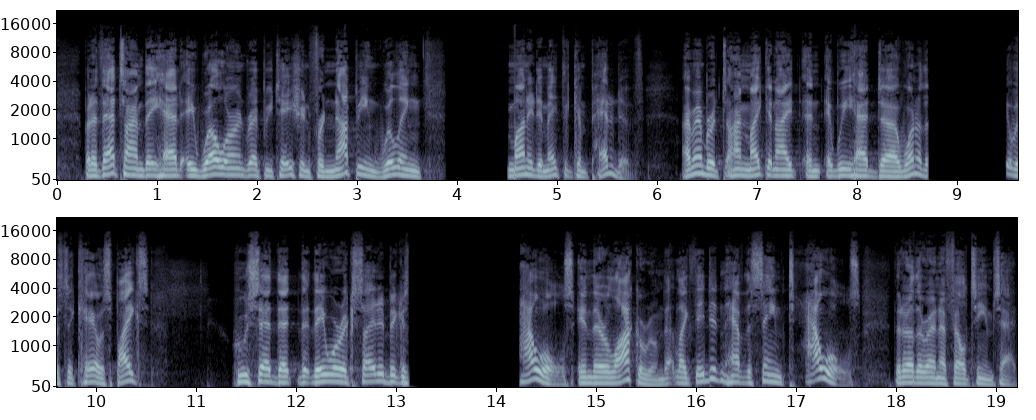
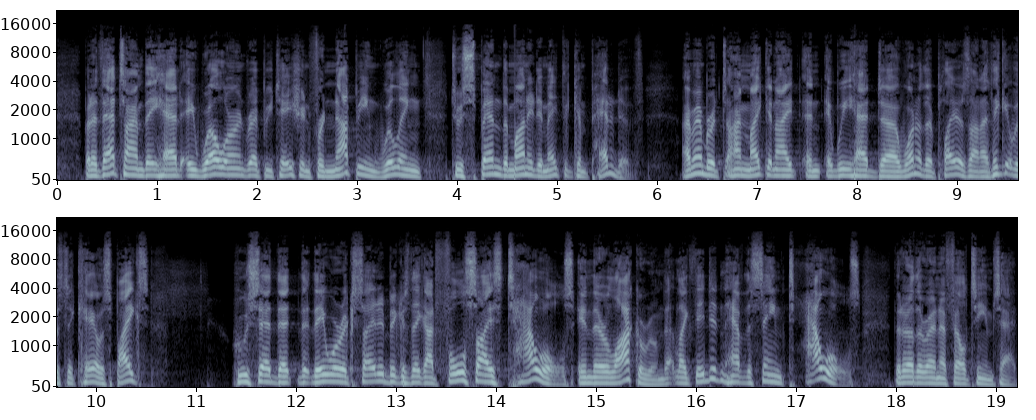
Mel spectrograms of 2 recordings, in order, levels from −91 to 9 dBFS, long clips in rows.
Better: second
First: audio cutting out; at 4 s for 0.5 s, at 8.5 s for 1 s and at 13 s for 1 s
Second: none

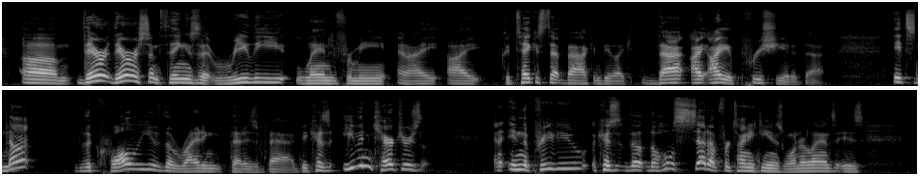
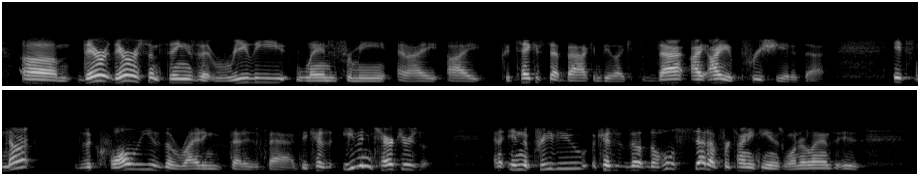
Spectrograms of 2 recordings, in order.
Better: first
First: none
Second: phone-call audio

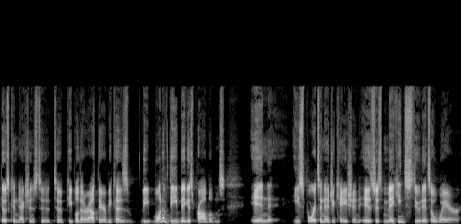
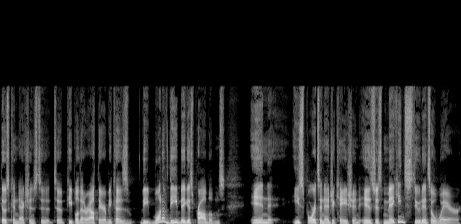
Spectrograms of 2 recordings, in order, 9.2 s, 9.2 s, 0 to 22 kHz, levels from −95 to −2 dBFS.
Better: second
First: thin; somewhat; fading below 250 Hz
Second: none

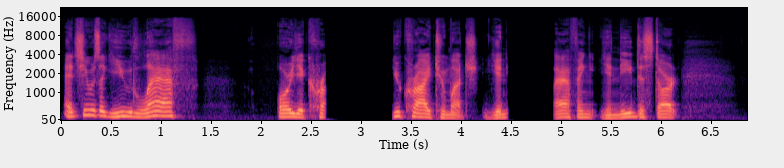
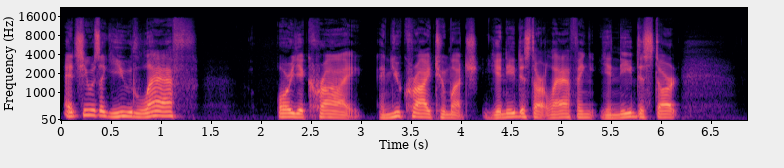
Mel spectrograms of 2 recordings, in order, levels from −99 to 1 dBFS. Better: second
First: audio cutting out; at 2.5 s for 0.5 s and at 4.5 s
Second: none

